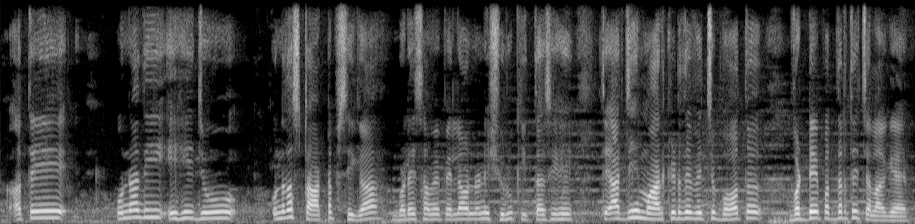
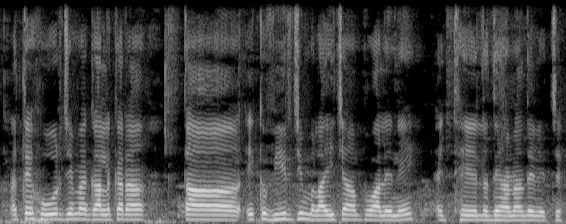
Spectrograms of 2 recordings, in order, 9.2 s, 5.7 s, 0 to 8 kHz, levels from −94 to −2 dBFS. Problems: constant background noise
